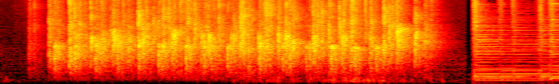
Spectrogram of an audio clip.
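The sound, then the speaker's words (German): An audience claps in a dense, steady burst for about four seconds, many hands overlapping into a loud crackling wash, then it cuts off abruptly as music begins. “Ihr dürft euch nochmal klatschen.”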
